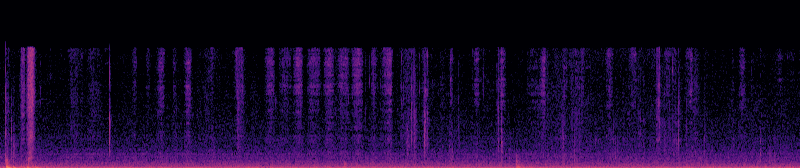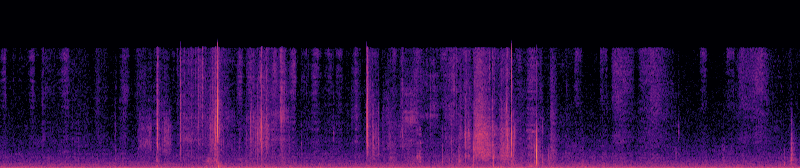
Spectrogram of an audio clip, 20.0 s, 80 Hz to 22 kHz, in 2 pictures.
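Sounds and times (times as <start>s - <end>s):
steady low hum: 0.0s - 20.0s
pencil scratching on paper: 1.6s - 16.0s.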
